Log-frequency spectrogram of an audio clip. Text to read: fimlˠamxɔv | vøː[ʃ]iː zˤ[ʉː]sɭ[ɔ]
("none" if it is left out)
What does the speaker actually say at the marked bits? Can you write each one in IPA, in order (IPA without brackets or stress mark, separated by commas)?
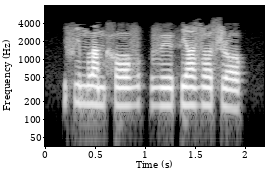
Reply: θ, øː, ɔ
